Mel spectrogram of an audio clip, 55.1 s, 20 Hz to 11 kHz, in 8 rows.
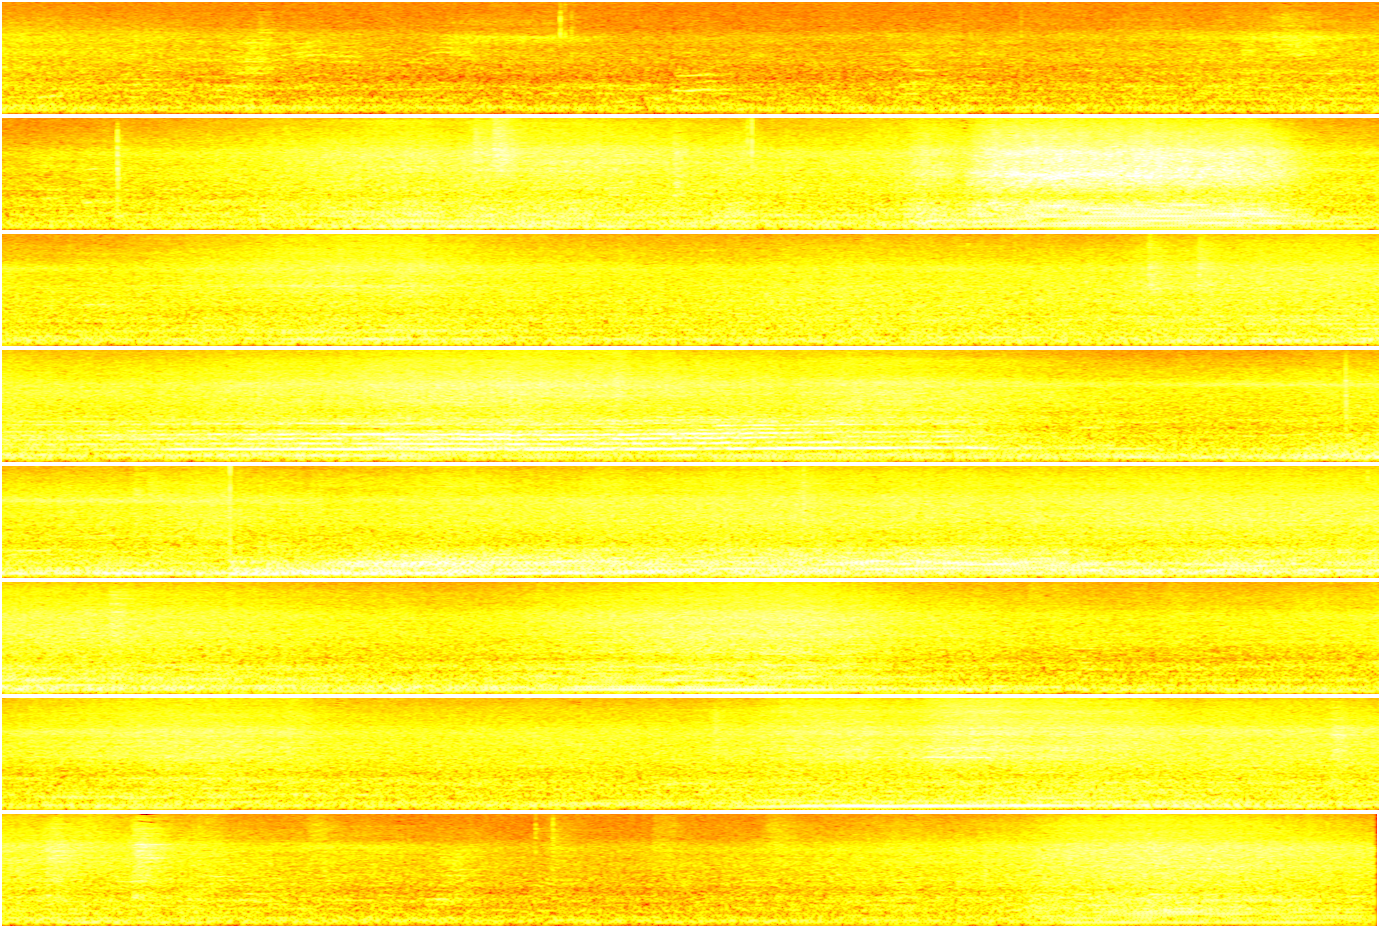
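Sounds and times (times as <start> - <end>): vehicle engines passing: 0.0 - 55.0.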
